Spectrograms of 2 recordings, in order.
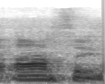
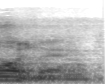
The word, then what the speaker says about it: Offen: Offen, right? Not Offen. Offen. Offen. Not Offen.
